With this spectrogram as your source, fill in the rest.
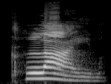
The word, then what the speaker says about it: climb: The B is silent. C I'm climb.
